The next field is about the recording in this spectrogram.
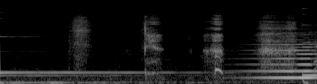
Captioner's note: Aditi crying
